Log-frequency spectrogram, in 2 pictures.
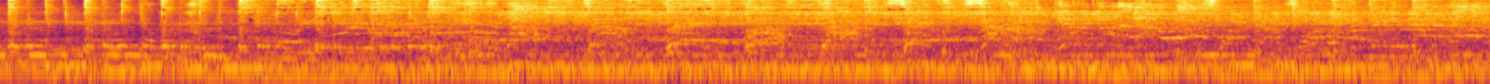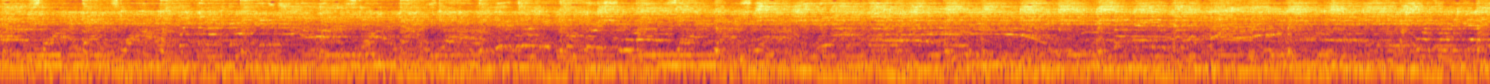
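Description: Live rock band playing loud, with electric guitars, bass guitar and drums, and vocals coming in about six seconds in and running on.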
